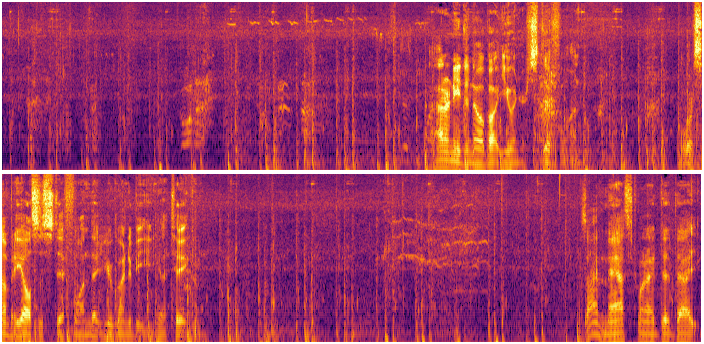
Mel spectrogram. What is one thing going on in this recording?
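A horse's hooves clop at a steady walk.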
